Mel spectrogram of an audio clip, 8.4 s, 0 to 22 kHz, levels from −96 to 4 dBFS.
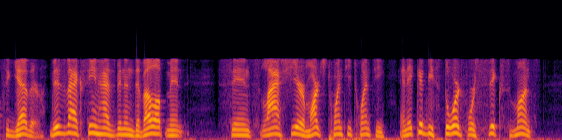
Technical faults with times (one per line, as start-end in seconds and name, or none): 0.00-8.44 Bluetooth CVSD headset codec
